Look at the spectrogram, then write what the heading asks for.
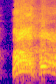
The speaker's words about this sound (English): Gesundheit.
